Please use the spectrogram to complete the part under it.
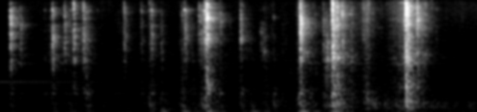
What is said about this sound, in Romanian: Ia, stați, parcă a sunat cineva la ușă. Deschid eu.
